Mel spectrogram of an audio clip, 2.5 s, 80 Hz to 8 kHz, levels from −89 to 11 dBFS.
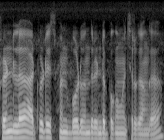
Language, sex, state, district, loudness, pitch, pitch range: Tamil, male, Tamil Nadu, Kanyakumari, -17 LUFS, 120 Hz, 115-135 Hz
